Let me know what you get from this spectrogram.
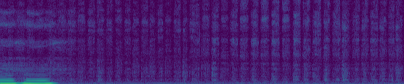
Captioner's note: pencil Writing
